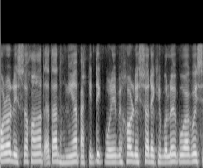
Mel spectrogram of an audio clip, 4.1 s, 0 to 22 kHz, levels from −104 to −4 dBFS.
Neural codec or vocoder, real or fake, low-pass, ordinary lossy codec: none; real; 7.2 kHz; none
